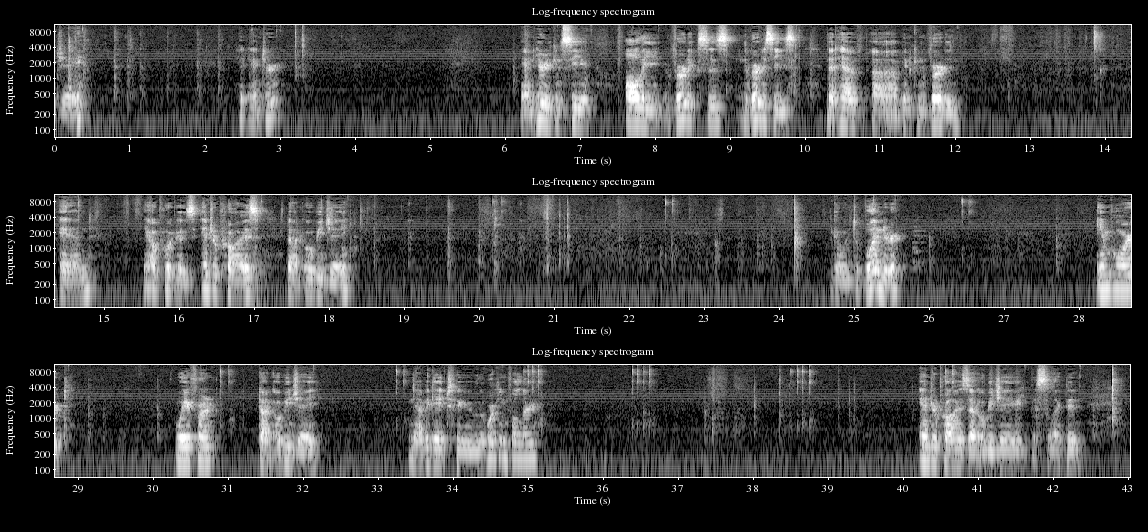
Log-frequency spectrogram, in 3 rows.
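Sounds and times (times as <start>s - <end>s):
computer clicks: 0.2s - 1.3s, 3.2s - 3.4s, 18.3s - 20.4s, 22.4s - 22.8s, 26.4s - 26.7s, 30.8s - 31.2s, 33.2s - 33.5s, 34.9s - 35.3s, 36.4s - 36.8s, 38.3s - 39.4s
faint mouse clicks: 35.0s - 35.3s, 36.4s - 36.8s, 38.0s - 39.4s.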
